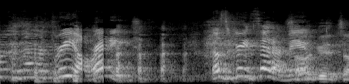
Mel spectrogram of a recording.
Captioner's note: laughs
